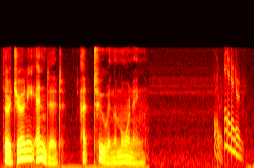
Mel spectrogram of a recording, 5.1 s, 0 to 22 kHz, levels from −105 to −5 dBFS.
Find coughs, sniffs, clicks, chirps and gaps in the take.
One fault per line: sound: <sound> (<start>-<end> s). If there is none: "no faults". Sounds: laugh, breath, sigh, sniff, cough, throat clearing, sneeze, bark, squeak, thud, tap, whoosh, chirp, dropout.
sound: chirp (4.3-4.9 s)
